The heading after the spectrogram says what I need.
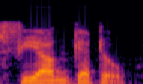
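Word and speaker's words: fianchetto: the third one faneto it is French in origin and I will come again with the pronunciation it is fiano this refers to the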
